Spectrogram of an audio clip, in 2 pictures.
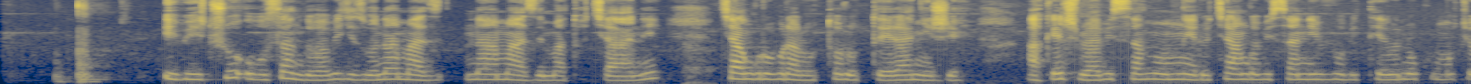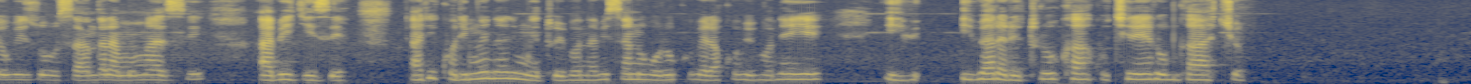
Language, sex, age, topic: Kinyarwanda, female, 25-35, education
